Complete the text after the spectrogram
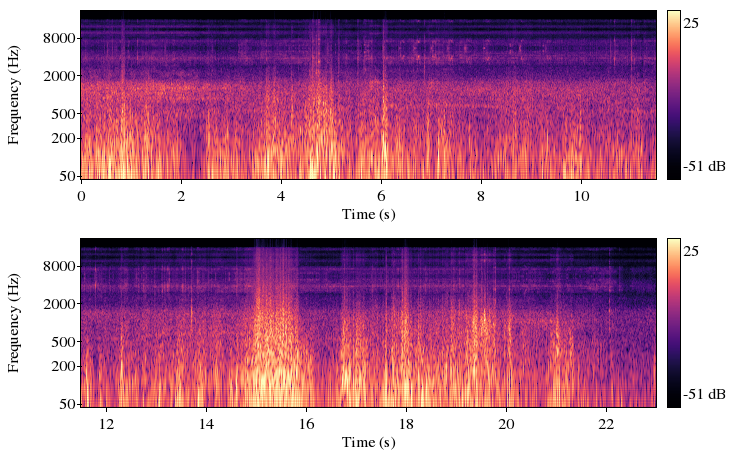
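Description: A BMX bike's tyres roll and rattle over brick paving.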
